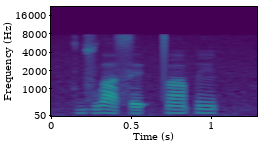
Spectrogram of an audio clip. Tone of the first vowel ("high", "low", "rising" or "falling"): falling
